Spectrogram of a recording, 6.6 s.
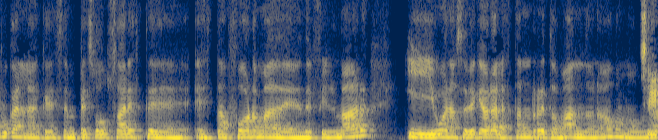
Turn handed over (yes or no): yes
